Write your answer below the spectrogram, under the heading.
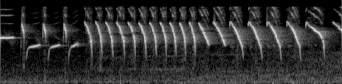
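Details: Atlantic canary song: a few rising whistled notes, then a fast series of bright descending sweeps repeated about every tenth of a second, forming a rapid rolling trill.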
